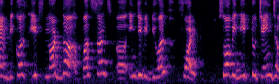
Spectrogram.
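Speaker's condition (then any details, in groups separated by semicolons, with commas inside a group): No condition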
